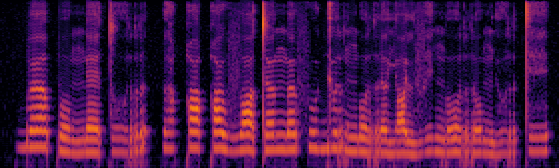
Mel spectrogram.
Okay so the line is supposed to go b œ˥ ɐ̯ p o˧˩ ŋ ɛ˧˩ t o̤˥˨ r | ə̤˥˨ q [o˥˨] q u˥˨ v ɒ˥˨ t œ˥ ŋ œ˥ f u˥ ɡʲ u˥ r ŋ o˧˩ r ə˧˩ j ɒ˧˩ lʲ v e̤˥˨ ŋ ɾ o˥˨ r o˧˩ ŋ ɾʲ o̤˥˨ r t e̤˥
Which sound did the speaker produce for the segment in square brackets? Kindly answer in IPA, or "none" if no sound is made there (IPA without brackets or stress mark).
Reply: o˥˨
